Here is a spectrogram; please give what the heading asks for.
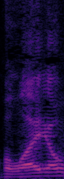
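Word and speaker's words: Valeo: And I don't have time to go into it right here, but it's spelled Vallejo, V-A-L-E-O, the Vallejo Method.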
